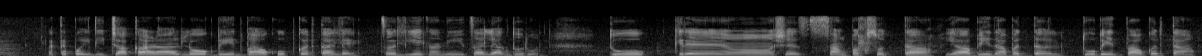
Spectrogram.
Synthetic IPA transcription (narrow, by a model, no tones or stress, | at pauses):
ət̪apəjlit͡ɕjakaɭaɾlokbʱet̪̚bʱaʋkʰuːpkəɾt̪ale | t͡səliekaɽ̃it͡səljakd̪ʱoɾuːn | t̪u | kit̪ẽəɕẽsãŋɡ̚pəksod̪̚t̪ajabʱed̪abəd̪ːəlt̪ubʱet̪̚bʱaʋkəɾt̪a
